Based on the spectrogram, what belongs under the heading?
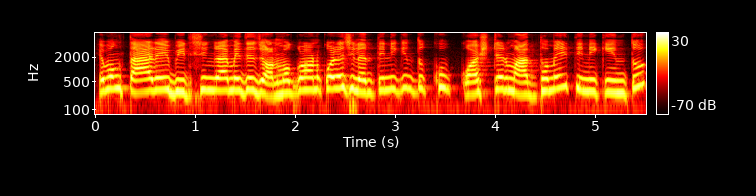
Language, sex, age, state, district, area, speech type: Bengali, female, 45-60, West Bengal, Purba Medinipur, rural, spontaneous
